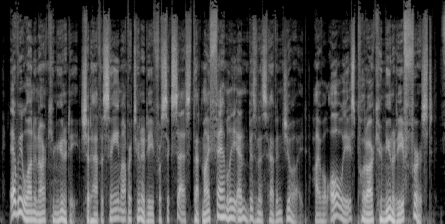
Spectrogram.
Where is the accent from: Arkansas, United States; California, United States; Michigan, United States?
California, United States; Vallejo; now in Benicia, United States; I'm a third-generation Solano County resident with deep roots in our community. I grew up in Vallejo and make my home in Benicia.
